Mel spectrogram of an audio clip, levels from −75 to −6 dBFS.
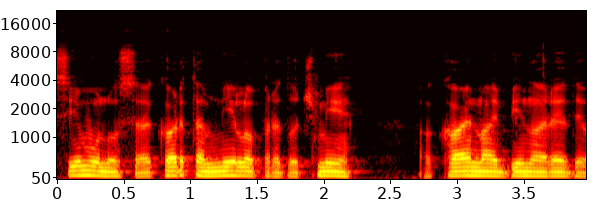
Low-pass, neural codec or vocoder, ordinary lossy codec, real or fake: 14.4 kHz; none; none; real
